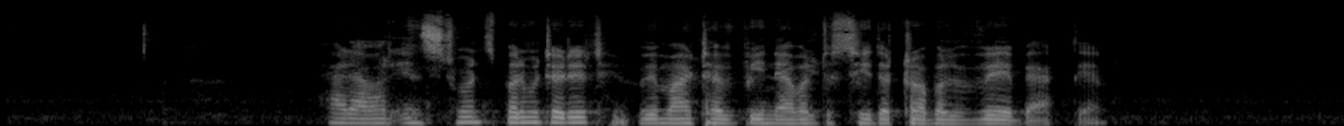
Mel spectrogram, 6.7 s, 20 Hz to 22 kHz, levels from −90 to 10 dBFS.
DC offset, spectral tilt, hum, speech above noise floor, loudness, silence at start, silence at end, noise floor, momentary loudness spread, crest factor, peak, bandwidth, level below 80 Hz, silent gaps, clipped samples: under 0.1%; -4 dB/octave; none; 39 dB; -41 LUFS; 1.65 s; 1.2 s; -80 dBFS; 13 LU; 22 dB; -22 dBFS; 15 kHz; -74 dBFS; none; under 0.1%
